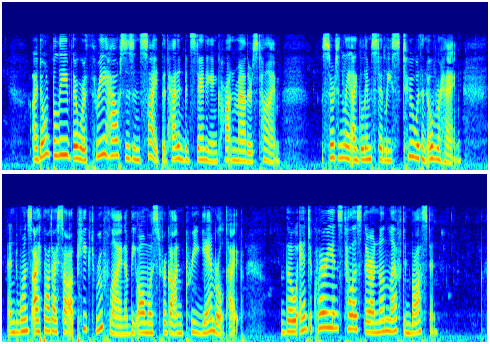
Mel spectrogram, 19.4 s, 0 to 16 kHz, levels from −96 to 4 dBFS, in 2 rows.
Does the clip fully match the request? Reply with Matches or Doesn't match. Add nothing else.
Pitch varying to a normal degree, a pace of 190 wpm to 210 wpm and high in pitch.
Doesn't match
